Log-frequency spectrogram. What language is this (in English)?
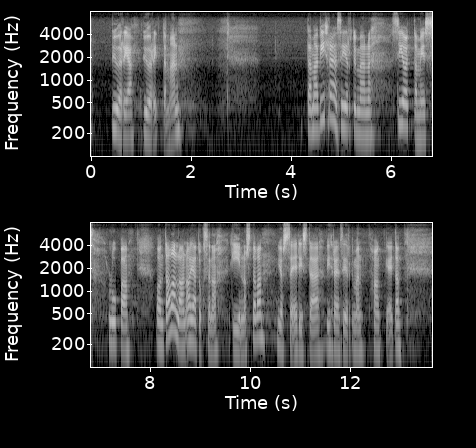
Finnish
